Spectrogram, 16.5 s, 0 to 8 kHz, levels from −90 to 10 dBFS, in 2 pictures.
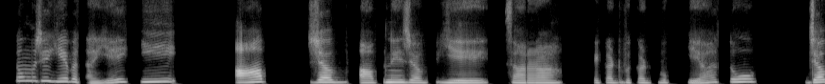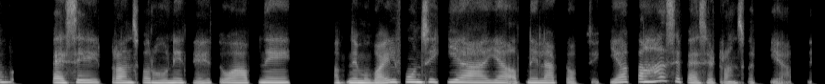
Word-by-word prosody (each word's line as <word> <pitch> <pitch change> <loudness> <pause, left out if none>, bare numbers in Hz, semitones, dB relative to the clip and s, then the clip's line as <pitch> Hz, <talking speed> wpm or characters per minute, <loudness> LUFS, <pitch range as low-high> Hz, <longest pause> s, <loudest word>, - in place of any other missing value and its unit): तो 350 - -2
मुझे 350 -1 -3
ये 295 -2 0
बताइए 190 - -2
कि 270 +3 -1 0.6
आप 230 +5 +9 0.5
जब 220 -2 +4
आपने 210 +3 +4
जब 200 -2 -1
ये 190 -1 +2 0.2
सारा 180 -2 +1 0.3
टिकट-विकट 190 -1 -5
बुक 195 -1 -5 0.2
किया 175 +5 -2
तो 265 +2 +2 0.5
जब 230 +1 +4 0.4
पैसे 195 +2 +2 0.3
ट्रांसफर 195 0 -1
होने 180 +1 +1
थे। 155 +2 -5
तो - - -4
आपने 195 +2 0 0.5
अपने 180 +2 +1
मोबाइल 180 +4 +3
फ़ोन 240 0 +2
से 235 +1 -1
किया 215 -2 0
या 200 -1 -1
अपने 195 -2 -2
लैपटॉप 180 0 -3
से - - -17
किया? 240 +2 -4
कहाँ 270 +6 +1
से 300 -4 -3
पैसे 165 -2 -3
ट्रांसफर 140 0 -8
किया - - -13
आपने? - - -22
195 Hz, 140 wpm, -25 LUFS, 185-230 Hz, 0.6 s, आप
